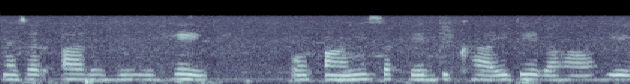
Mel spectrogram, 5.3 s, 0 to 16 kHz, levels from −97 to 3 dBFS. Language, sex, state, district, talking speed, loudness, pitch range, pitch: Hindi, female, Jharkhand, Jamtara, 125 wpm, -18 LUFS, 195-210 Hz, 205 Hz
